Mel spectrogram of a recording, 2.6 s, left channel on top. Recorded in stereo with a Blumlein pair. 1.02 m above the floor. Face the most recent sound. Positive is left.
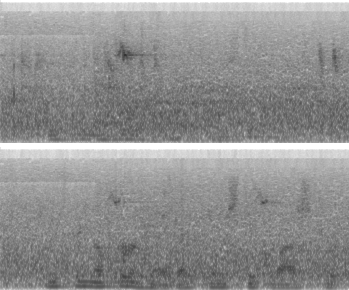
turn(degrees=-60)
